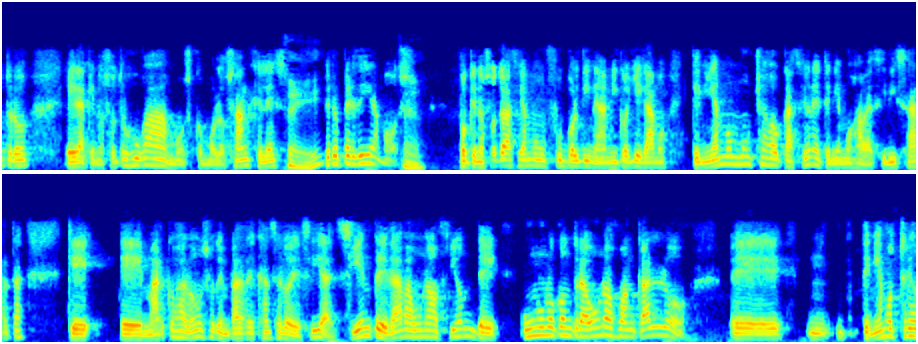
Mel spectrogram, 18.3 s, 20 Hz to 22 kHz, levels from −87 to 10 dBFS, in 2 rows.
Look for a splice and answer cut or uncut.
uncut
